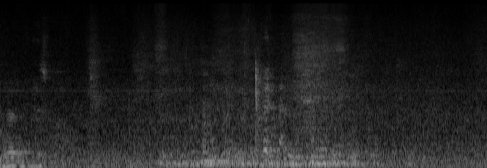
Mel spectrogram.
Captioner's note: audience members chuckle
